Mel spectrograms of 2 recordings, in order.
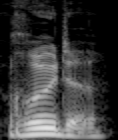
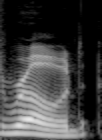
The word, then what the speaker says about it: Rode: So many people in Germany, me included for the longest time, say Röde because they have the like Danish O with a like line going through it, which is pronounced Ö.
